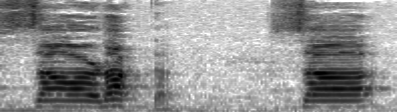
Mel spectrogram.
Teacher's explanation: जीभ ऊपर जाएगा, मूर्धा में सटेगा और नीचे आ जाएगा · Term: उच्छिप्त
